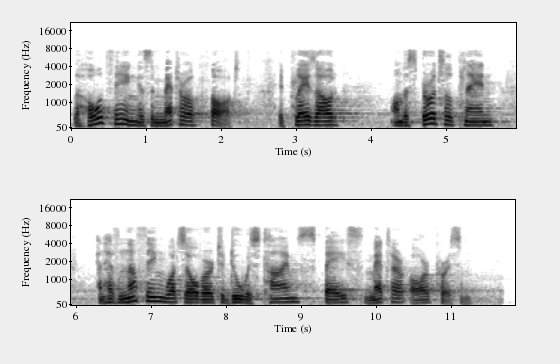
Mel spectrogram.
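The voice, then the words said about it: Indian German-sounding accent. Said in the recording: “it's like an Indian German accent”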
